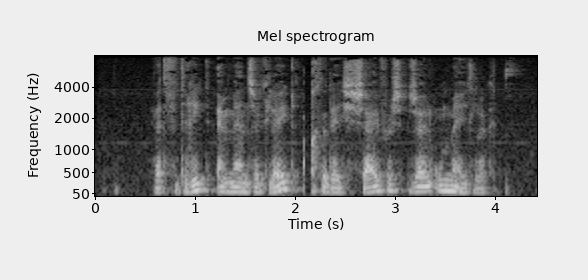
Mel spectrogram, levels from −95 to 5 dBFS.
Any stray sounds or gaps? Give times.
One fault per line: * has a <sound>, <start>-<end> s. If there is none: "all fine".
* has a dropout, 2.1-2.2 s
